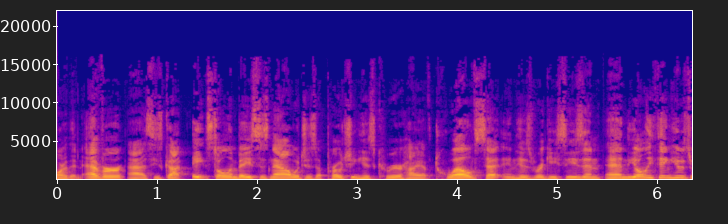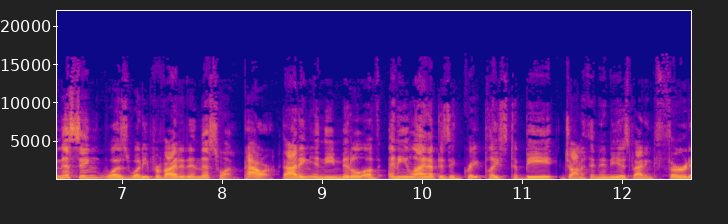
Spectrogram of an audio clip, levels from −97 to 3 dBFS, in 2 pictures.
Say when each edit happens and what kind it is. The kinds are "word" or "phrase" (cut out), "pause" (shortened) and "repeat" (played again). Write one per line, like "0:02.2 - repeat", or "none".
0:06.3 - word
